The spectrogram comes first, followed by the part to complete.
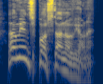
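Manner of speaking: high, loud final word; curt decision. A narrator's reading. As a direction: cut off the argument curtly. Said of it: "uciął Jonathan". (ucinający ton decyzji)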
